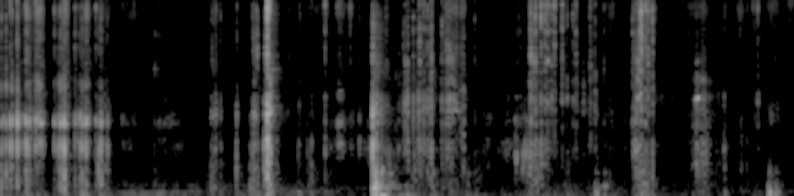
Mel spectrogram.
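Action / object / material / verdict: scrape / cardboard notepad with metal spiral binding / cardboard / none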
